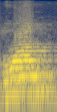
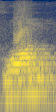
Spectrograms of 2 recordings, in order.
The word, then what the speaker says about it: one: কারণ দুটো উচ্চারণ same, one, want, one, want, তার মানে দুটোর আগে কে চলে আসে?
